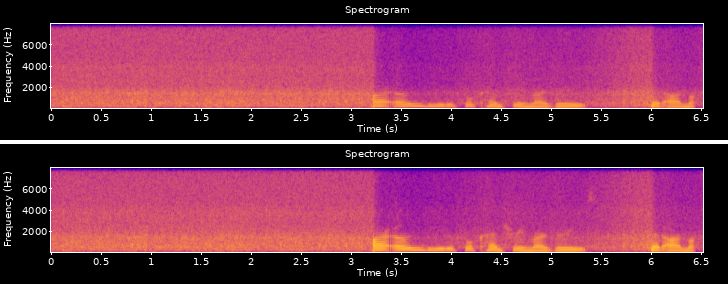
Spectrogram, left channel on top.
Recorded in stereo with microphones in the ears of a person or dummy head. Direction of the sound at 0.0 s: 5° right (ahead or behind).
